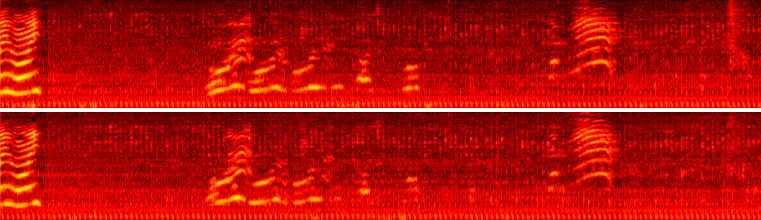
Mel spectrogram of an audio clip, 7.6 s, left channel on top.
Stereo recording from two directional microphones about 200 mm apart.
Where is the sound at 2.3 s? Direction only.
55° right (ahead or behind).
